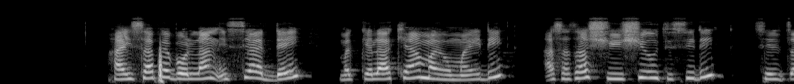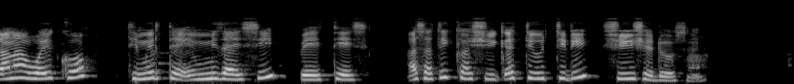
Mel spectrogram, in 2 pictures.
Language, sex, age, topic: Gamo, female, 18-24, government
